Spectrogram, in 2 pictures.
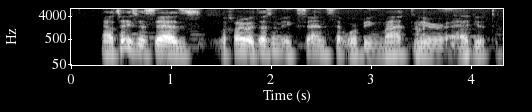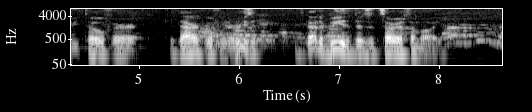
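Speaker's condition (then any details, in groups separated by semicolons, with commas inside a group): No condition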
